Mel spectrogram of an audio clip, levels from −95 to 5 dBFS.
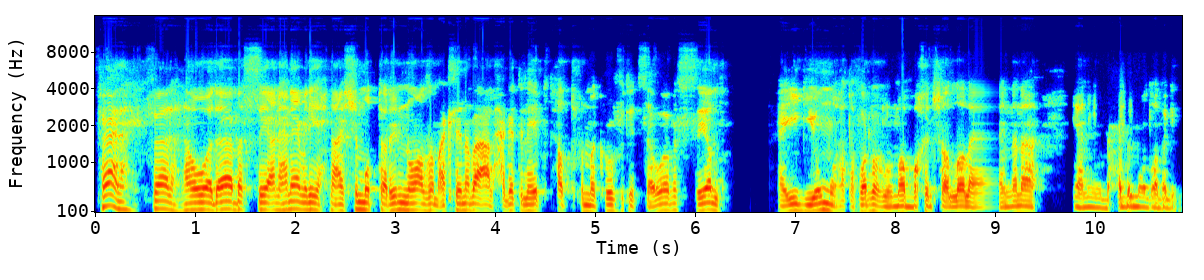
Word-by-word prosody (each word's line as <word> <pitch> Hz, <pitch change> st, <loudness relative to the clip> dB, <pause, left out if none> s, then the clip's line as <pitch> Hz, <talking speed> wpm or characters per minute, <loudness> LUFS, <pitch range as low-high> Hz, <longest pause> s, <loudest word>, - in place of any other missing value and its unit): فعلًا، 180 Hz, -7 st, +2 dB, 0.3 s
فعلًا 135 Hz, -6 st, +1 dB
هو 130 Hz, +1 st, +4 dB
ده، 135 Hz, +3 st, +5 dB
بس 135 Hz, -1 st, -3 dB
يعني 125 Hz, -2 st, +3 dB
هنعمل 130 Hz, 0 st, +2 dB
إيه؟ 130 Hz, -, +3 dB
إحنا 115 Hz, -1 st, -3 dB
عايشين 115 Hz, +5 st, 0 dB
مضطرين 125 Hz, -1 st, +1 dB
إن 130 Hz, -, +3 dB
معظم 120 Hz, -2 st, +2 dB
أكْلنا 120 Hz, 0 st, 0 dB
بقى 120 Hz, -1 st, +4 dB
على 110 Hz, -, +4 dB
الحاجات 115 Hz, -, -3 dB
اللي 115 Hz, 0 st, +1 dB
هي 115 Hz, -, +3 dB
بتتحط -, -, -6 dB
في -, -, -17 dB
الميكرويف 110 Hz, +1 st, -1 dB
وتتسوّى 105 Hz, +2 st, -2 dB
بس 125 Hz, -1 st, -10 dB
يالّا، 120 Hz, 0 st, +3 dB, 0.6 s
هييجي 110 Hz, +3 st, 0 dB
يوم 120 Hz, +2 st, +3 dB
وهاتفرَّغ 110 Hz, +1 st, -1 dB
للمطبخ 95 Hz, 0 st, 0 dB
إن -, -, -3 dB
شاء -, -, 0 dB
الله، 95 Hz, +2 st, +3 dB
لإن 85 Hz, 0 st, -3 dB
أنا 95 Hz, -1 st, +1 dB, 0.4 s
يعني 85 Hz, 0 st, -2 dB
باحب 80 Hz, -, -4 dB
الموضوع 90 Hz, -1 st, -1 dB
ده -, -, -3 dB
جدًا. -, -, -10 dB
115 Hz, 215 wpm, -14 LUFS, 100-125 Hz, 0.6 s, ده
